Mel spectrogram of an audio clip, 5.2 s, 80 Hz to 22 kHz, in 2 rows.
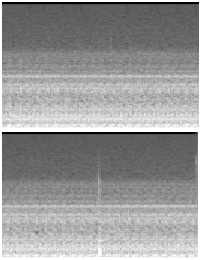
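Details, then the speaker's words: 2015–2016 Subaru WRX/STI, warm idle heard in the cabin after installing a Perrin pitch mount brace and new clutch line: steady even low rumble with no rattle or buzz, less engine noise than before; normal idle. "so in in my mind i think there's actually a noticeable difference in the amount of noise coming from the engine into the cabin"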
